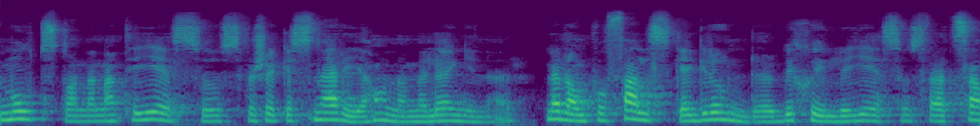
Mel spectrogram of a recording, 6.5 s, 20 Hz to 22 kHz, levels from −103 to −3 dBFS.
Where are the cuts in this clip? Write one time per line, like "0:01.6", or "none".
0:03.5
